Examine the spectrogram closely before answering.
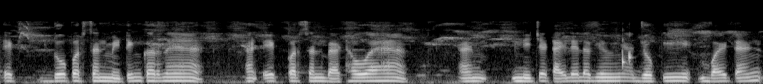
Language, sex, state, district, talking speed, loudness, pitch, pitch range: Hindi, male, Chandigarh, Chandigarh, 180 wpm, -16 LUFS, 155 Hz, 145-165 Hz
